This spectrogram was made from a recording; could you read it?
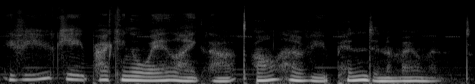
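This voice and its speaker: Woman playing a slow, breathy, seductive vampire lady. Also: medium pitch, full character voice. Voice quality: breathy, half-whispered. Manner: breathy, seductive, slow murmuring with soft hums. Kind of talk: intimate audio roleplay acting.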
